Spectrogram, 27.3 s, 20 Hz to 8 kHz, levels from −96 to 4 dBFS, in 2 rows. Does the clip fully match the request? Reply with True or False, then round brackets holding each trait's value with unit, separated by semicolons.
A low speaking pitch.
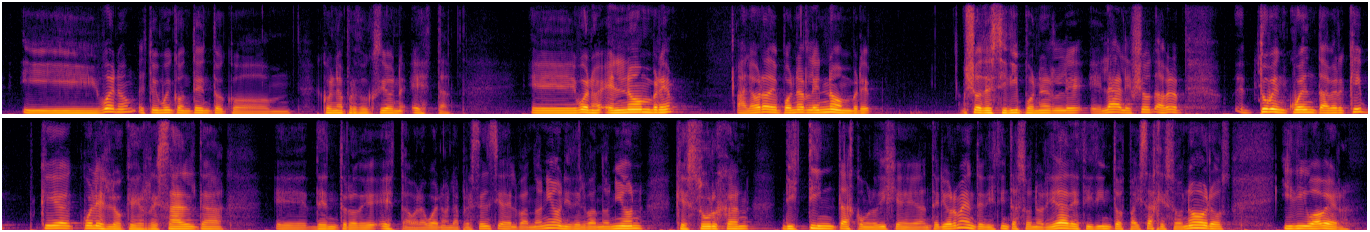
False (150 Hz)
